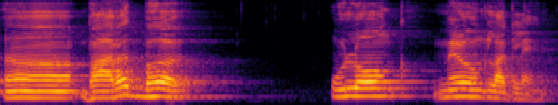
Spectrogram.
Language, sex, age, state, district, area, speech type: Goan Konkani, male, 60+, Goa, Tiswadi, rural, spontaneous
